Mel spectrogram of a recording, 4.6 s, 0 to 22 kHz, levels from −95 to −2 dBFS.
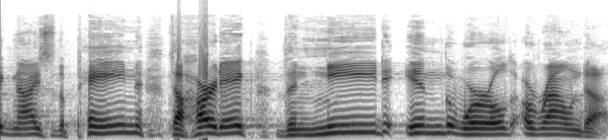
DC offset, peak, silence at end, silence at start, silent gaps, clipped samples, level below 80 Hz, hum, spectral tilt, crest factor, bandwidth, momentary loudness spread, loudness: under 0.1%; 0 dBFS; 0 s; 0 s; none; 0.1%; -60 dBFS; none; -6.5 dB/octave; 16 dB; 11.5 kHz; 10 LU; -16 LUFS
